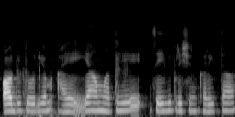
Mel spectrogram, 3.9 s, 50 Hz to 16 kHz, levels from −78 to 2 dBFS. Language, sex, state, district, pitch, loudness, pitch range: Marathi, female, Maharashtra, Gondia, 200 Hz, -25 LUFS, 190-205 Hz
